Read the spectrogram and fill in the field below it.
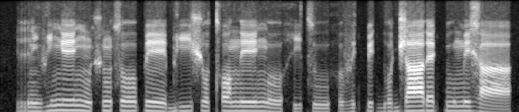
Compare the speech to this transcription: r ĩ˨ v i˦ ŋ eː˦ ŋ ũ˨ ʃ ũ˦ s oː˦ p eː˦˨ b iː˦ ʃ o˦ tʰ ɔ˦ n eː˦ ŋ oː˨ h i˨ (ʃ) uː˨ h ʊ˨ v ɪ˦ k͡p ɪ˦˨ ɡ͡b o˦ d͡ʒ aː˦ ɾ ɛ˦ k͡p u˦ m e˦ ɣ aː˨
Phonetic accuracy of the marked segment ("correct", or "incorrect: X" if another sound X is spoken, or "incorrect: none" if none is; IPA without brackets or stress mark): incorrect: t͡s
